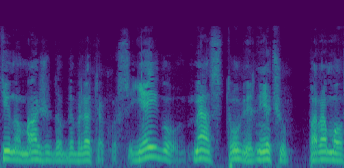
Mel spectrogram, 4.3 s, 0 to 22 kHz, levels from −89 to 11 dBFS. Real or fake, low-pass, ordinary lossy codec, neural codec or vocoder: real; 19.8 kHz; AAC, 32 kbps; none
